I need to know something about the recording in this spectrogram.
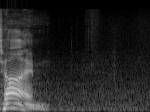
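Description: An elderly man speaks briefly through a microphone.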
